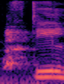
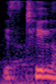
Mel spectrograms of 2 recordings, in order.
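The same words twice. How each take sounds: First: The t is soft and unaspirated, without a puff. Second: The t is strongly aspirated, with a puff. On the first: The speaker calls it right. "সাধারণ হবে, still হবে, নরম হবে" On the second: The speaker calls it wrong. "এটা উচ্চারণ ঠ এর মতো হবে না, স্টিল হবে না"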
